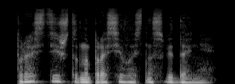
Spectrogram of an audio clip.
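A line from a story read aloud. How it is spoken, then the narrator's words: Quiet speech. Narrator (Russian): тихо проговорила графиня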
